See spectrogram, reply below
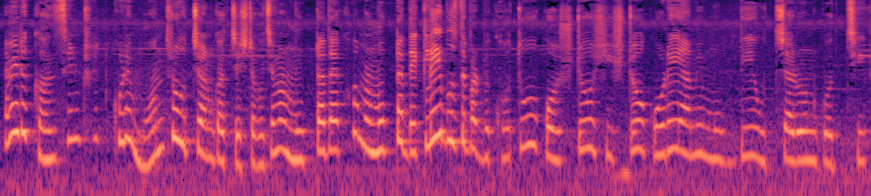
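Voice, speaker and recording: A woman's voice: high voice, animated, brisk, few pauses, dark tone, a little hiss or hum. A young woman narrating her own vlog in a chatty, playful, self-mocking voice-over. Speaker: vlogger.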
